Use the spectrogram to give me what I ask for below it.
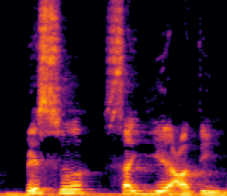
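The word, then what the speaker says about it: بالسيئة: Now when you recite, combine ba with the seen, you do not pronounce anything in between. It becomes bis sayyati, that's the word in the Quran, with the bad deed.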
